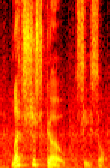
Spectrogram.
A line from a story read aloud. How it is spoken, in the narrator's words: he said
